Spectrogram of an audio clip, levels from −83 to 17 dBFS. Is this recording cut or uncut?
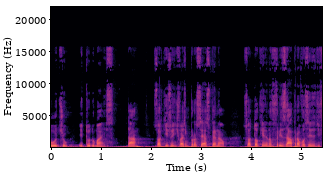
cut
